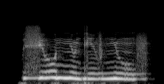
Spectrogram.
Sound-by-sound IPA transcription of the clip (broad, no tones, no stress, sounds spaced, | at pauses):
zʲ o nʲ õ dʲ ẽ v nʲ ũ v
